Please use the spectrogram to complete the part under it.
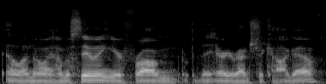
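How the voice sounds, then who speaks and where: A man's voice: sits low, steady tone, brisk, darkish tone. A young adult man from New York State, a guest on a student talk show, rambling and hesitant, filling gaps with ums and restarts. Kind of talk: casual chat.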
